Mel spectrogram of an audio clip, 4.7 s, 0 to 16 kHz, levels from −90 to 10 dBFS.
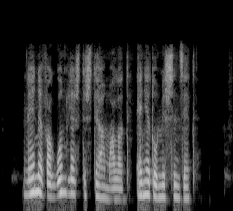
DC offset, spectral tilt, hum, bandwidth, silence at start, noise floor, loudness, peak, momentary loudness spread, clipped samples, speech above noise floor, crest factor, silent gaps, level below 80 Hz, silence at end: under 0.1%; -4.5 dB/octave; none; 8.2 kHz; 0.5 s; -75 dBFS; -19 LUFS; -2 dBFS; 10 LU; under 0.1%; 56 dB; 18 dB; none; -60 dBFS; 0.8 s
